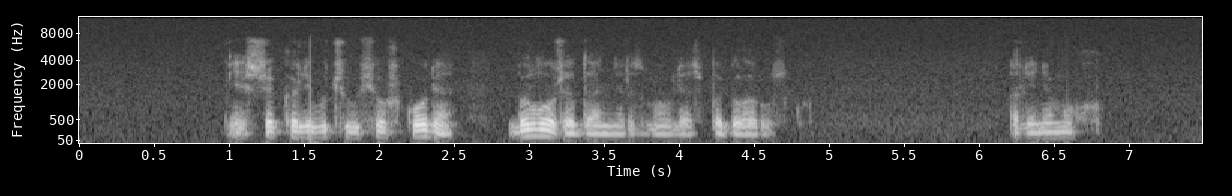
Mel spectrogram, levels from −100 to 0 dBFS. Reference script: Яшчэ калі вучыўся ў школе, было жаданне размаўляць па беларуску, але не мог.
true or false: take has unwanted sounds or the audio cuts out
false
